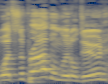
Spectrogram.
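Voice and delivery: easygoing, laid-back surfer dude voice. Retelling what an emergency doctor said: imitating a surfer dude. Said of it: "he is talking to me like a surfer".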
